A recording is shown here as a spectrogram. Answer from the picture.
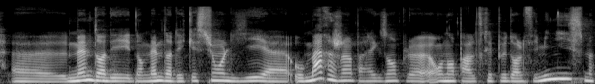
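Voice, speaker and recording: Moderately paced speech with ordinary pitch variation over noticeable background noise. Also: woman. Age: 30s. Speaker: entrepreneur and accessibility coach. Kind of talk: interview.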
